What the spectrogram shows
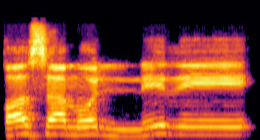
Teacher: قاف کو موٹا کر کے سین کو سیٹی سے، میم کو لام سے ملانا ہے مضبوطی کے ساتھ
